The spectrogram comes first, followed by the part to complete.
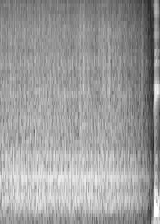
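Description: A steady, fast mechanical rattle with a faint hum under it, used as a transition sound effect, fading out near the end.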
